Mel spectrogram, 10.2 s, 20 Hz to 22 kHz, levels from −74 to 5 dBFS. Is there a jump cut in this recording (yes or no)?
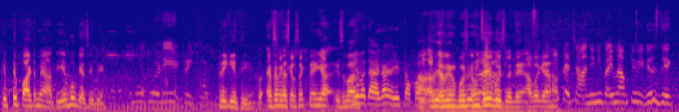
yes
